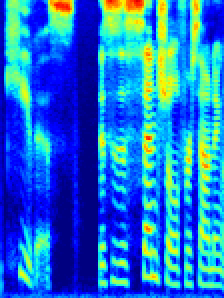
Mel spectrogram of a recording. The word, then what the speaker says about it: civis: C and she are always pronounced as K. So if you see a word like civis, You're not saying civis, you're hearing kivis.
